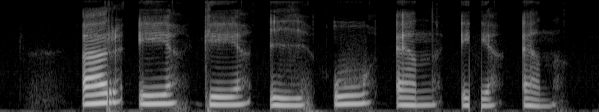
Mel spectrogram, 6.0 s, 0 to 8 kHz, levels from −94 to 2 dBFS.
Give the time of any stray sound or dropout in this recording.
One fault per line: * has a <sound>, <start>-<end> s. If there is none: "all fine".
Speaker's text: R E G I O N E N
* has a dropout, 4.7-4.8 s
